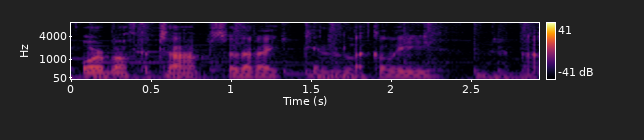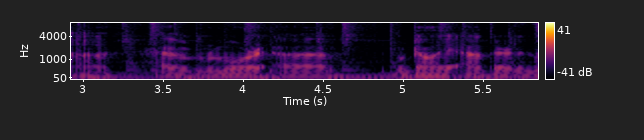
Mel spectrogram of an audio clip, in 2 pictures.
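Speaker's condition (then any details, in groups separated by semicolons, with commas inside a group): No condition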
